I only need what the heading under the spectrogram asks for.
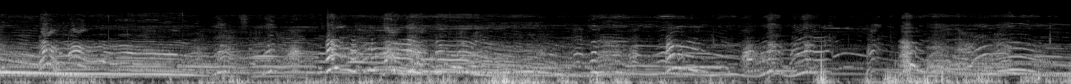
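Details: A group of Alaskan Malamutes (Canis lupus familiaris) at Eagle Heights in Kent howls together in overlapping, wavering voices that rise and fall in pitch.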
